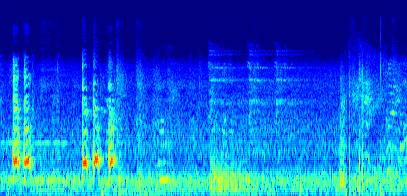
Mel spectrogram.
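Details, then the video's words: Affenpinscher toy dog giving quick yappy barks, two then three in rapid succession, early on; the rest is quieter indoor room noise with a few faint clicks and thumps. "Affenpinscher is Barking"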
